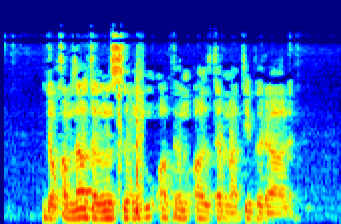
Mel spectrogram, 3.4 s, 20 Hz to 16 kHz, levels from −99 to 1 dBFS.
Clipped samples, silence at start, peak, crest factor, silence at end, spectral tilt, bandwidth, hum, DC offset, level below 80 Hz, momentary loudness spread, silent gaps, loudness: under 0.1%; 0.45 s; 0 dBFS; 16 dB; 0.5 s; -4.5 dB/octave; 9.6 kHz; none; under 0.1%; -58 dBFS; 11 LU; none; -17 LUFS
